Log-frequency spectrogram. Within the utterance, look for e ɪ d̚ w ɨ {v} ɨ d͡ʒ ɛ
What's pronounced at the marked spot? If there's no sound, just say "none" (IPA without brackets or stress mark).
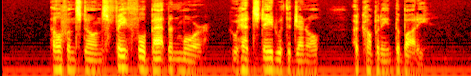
ð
